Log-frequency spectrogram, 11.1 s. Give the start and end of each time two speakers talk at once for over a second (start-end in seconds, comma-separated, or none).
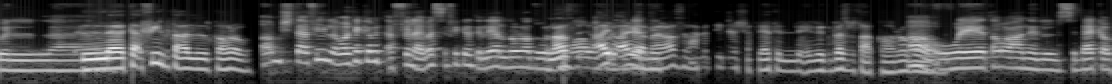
5.5-6.7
